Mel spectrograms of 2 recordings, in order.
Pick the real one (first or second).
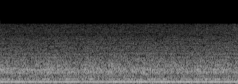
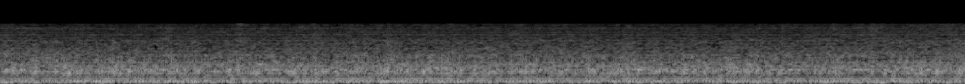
first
